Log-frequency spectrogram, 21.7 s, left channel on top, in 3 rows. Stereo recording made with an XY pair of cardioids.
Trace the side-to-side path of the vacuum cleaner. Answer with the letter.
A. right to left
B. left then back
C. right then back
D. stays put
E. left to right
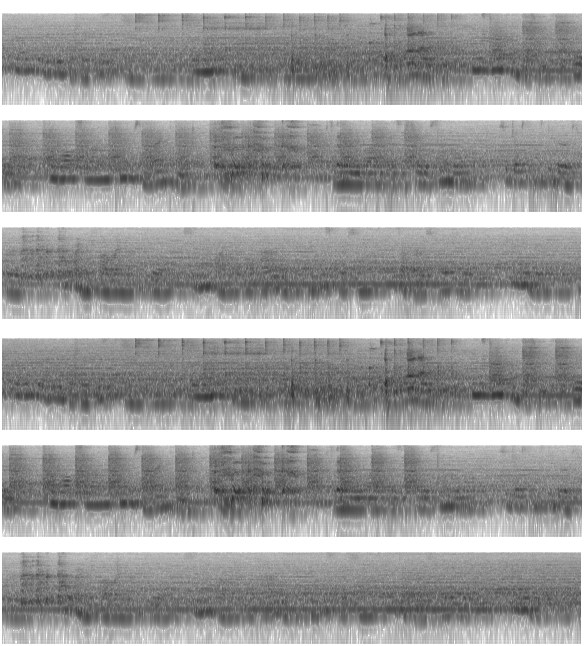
B.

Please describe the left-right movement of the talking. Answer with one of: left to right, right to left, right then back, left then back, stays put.
right to left.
